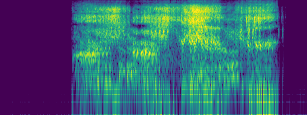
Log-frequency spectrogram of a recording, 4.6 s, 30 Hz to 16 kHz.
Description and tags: Monster suction
Entirely made with mouth sounds. Recorded with my Audio Technica ATM33.
monster, growl, suction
